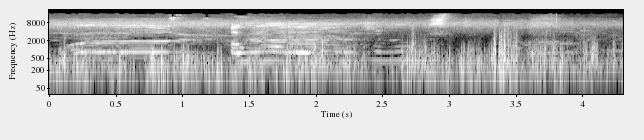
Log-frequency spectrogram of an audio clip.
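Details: Fighting cats in a real cat fight, drawn-out wavering harmonic yowls held near one pitch and then sliding lower, set against constant wind rumble and outdoor noise.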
